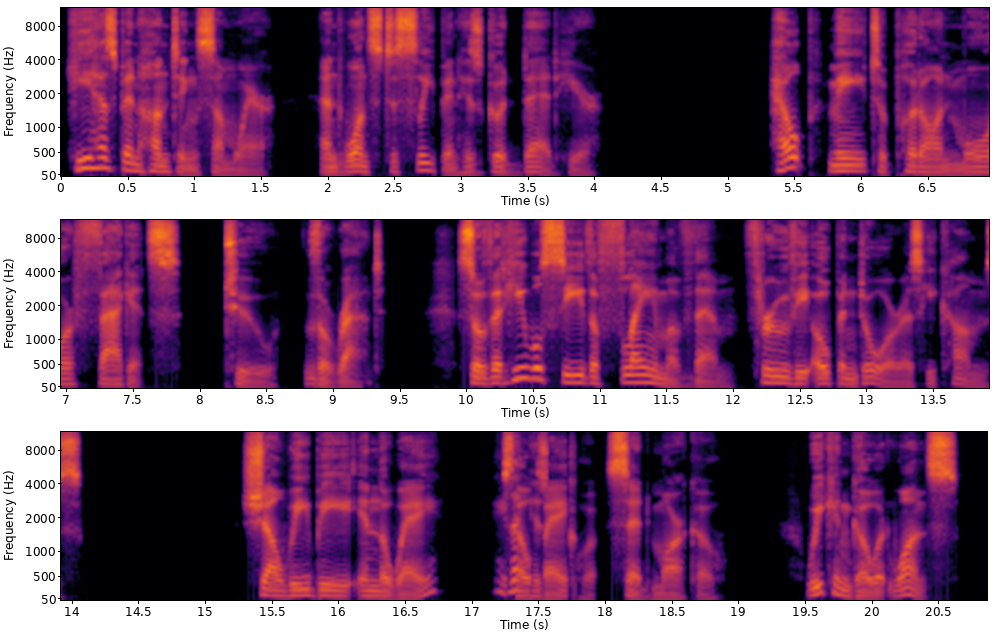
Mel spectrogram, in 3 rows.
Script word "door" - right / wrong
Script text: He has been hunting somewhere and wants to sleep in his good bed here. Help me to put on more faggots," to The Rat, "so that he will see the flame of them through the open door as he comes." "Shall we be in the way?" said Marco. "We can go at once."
right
